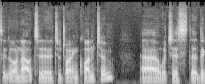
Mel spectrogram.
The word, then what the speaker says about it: QNTM: of all it's it's spelled it's Q NTM pronounced Quantum yeah okay so what is what is quantum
